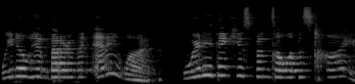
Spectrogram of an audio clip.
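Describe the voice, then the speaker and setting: A squeaky, put-on character voice rattles along at a fairly quick pace. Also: female-sounding voice, extremely high pitch for a woman. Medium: audio drama.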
